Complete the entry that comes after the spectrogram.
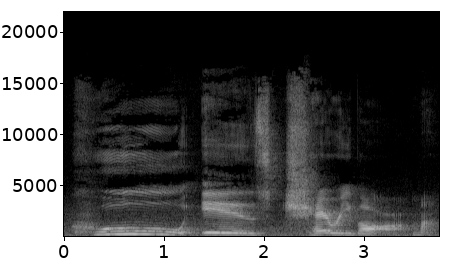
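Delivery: very drawn-out, cryptic question; riddling mom. Retold or imitated. Mom cryptically quizzing her daughter on the phone, riddling. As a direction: stretch every word like posing a riddle. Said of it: "like it's like a riddle".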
